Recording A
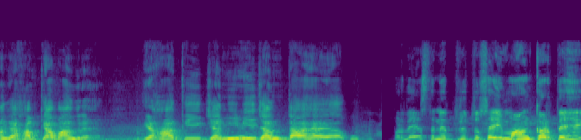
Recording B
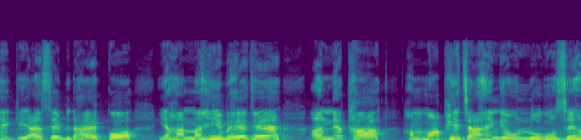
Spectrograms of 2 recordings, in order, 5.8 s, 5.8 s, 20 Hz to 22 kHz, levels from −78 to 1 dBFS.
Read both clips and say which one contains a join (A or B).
A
